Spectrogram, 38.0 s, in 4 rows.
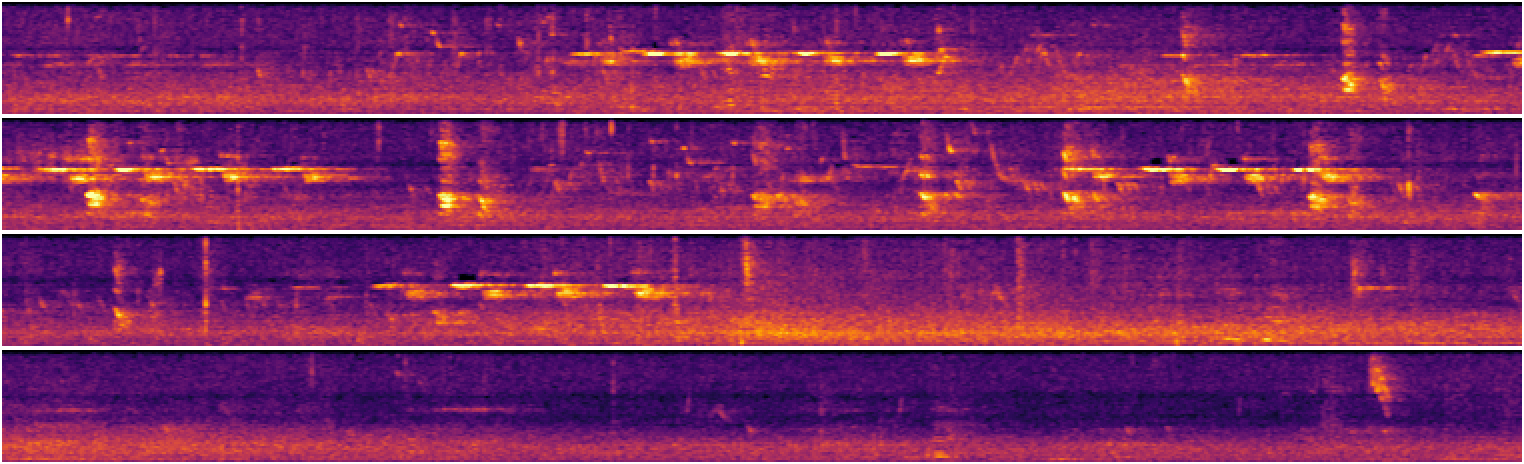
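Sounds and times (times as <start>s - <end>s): small birds chirping: 0.0s - 23.7s
outdoor background noise: 0.0s - 38.0s.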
